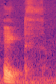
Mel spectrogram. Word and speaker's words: eighth: to 8 to make eighth, one t is omitted in the spelling, but it is still sounded. Eighth. Be careful not to pronounce it as though it rhymed with faith.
